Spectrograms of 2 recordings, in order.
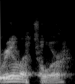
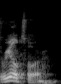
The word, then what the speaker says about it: realtor: You're welcome to those of you that are listening that realtor has 2 syllables, not 3. It's not realtor, it's realtor.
